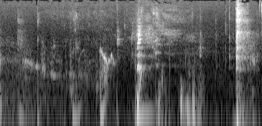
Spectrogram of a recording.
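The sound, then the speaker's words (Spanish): Quiet mouth sounds of someone taking a big, dramatic swig of Vichy Malavella sparkling mineral water: a few wet gulps and swallows in sequence, ending with a short, sharp breathy burst. “Y voy a hacer un trago dramático de Malabella, de Vichy.”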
